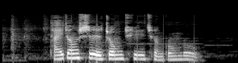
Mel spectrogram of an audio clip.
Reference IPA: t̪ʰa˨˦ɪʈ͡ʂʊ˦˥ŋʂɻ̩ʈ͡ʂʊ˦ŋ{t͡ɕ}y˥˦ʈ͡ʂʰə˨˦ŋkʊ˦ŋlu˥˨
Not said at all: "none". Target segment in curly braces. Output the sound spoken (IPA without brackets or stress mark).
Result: t͡ɕʰ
